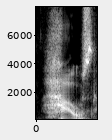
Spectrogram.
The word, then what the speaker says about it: house: Lo primero, house, escrito house, la pronunciación house, house, house. House, house, realmente tiene una O, una U y una E, pero es una A y una U. House. Así suena.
